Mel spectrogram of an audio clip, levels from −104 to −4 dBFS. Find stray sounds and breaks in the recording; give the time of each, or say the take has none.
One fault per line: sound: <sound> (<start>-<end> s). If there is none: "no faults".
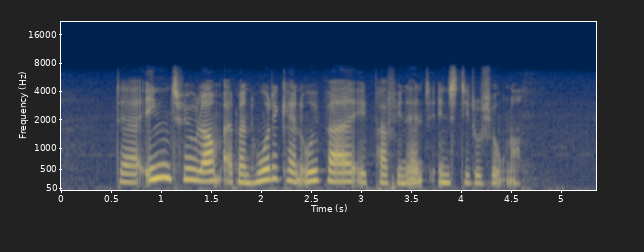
no faults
